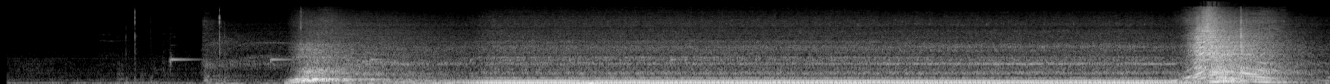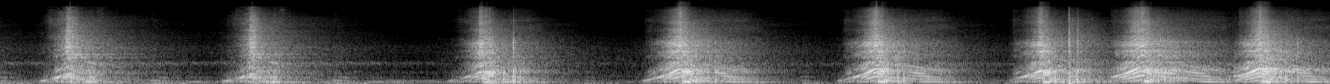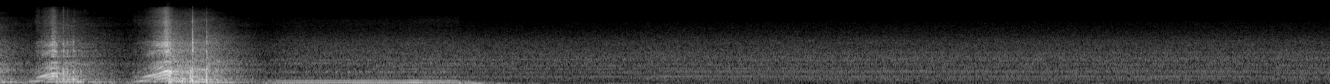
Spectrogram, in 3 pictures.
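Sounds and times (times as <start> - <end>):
car engine idling: 2.3 - 32.8
car engine revving: 2.4 - 31.7.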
